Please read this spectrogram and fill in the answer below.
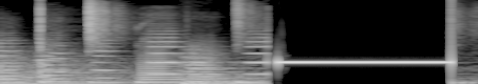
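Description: Comic brass-led background music that cuts off about two-thirds of the way in. It is replaced by a single loud, steady, high beep: a television test-pattern tone used as a glitch transition effect.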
